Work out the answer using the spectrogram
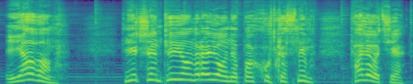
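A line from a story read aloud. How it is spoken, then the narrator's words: Moan. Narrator (Belarusian): прастагнаў жанжах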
